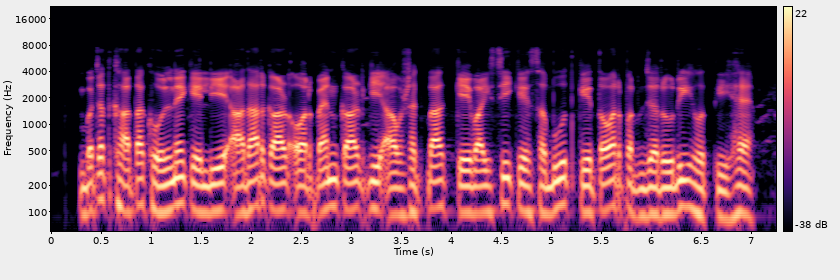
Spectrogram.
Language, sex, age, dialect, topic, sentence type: Hindi, male, 18-24, Marwari Dhudhari, banking, statement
